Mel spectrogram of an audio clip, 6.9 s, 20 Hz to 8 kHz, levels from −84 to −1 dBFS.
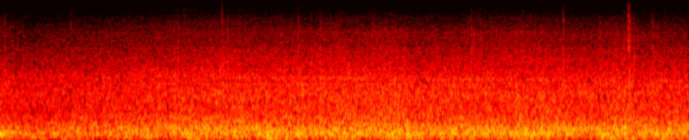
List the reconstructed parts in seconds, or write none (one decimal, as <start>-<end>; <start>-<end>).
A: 1.6-2.5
